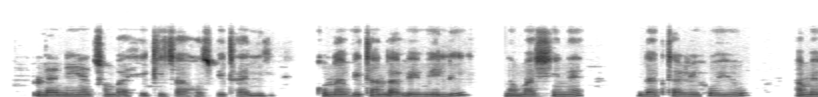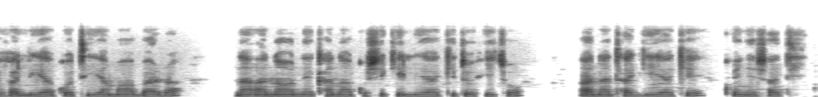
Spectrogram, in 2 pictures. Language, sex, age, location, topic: Swahili, female, 25-35, Kisumu, health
